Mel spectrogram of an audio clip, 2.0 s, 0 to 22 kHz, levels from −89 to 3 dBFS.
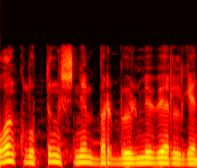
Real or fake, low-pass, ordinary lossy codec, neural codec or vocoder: real; 7.2 kHz; none; none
